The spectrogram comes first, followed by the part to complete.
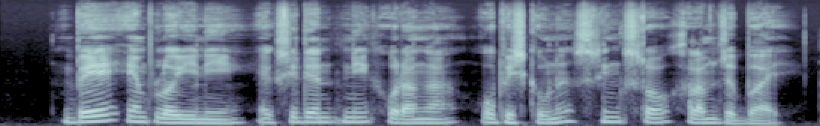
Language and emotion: Bodo, sad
